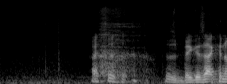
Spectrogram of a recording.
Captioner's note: laughs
